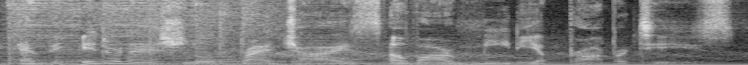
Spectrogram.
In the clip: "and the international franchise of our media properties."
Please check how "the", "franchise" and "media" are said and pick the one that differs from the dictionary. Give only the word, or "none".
none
